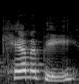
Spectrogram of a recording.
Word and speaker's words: Kanopy: lot of libraries have a service that's called canopy and that's spelled with a k we'll put a link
